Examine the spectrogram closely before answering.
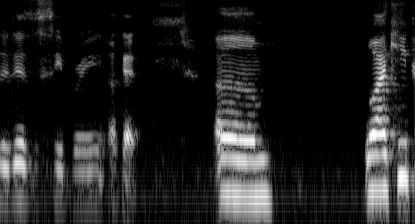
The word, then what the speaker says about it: Sebring: keep hearing Sebring yeah is that how you pronounce it Sebring it is okay I'm gonna write that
